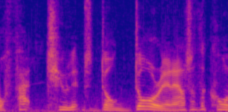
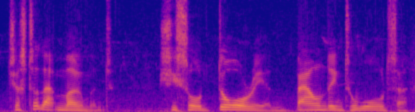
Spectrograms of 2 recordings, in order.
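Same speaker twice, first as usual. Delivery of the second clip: plain reading voice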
